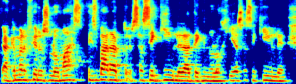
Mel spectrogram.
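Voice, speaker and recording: Somewhat breathy woman's voice at medium pitch, with a Spanish accent. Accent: Spanish (Spain). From Spain. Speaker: tech futurist speaker. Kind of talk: webinar talk. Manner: frequent fillers (eh).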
